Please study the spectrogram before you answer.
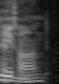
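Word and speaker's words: Hetan: I think it's Eaton. Eden. Yeah. Yeah. eaten is how they pronounce it in the in the in the eating. Like the H is silent.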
